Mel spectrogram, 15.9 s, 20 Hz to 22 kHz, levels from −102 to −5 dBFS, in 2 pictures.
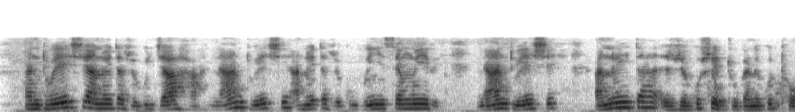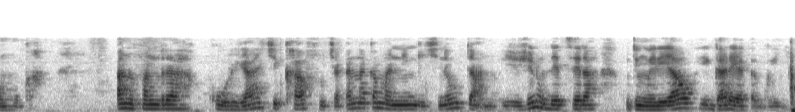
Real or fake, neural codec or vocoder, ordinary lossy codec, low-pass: real; none; AAC, 48 kbps; 5.4 kHz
